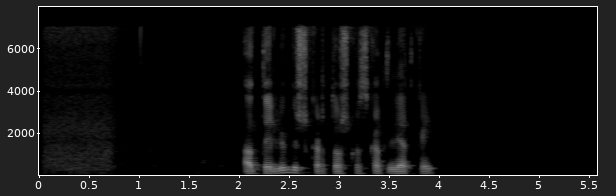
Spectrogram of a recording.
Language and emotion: Russian, neutral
